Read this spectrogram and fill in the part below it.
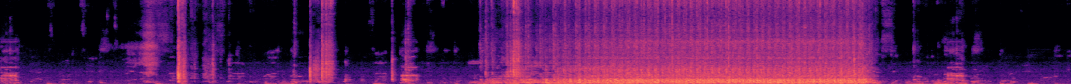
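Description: A sewing machine runs through a quilt square in a steady whirring burst of about five seconds, framed by clicks and clinks of clips and handling sounds before and after.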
